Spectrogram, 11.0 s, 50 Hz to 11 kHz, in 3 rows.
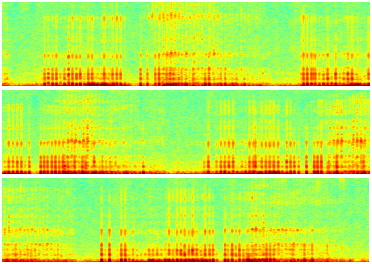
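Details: Male pet cat purring as his chin is scratched at sunrise over the Cotswold hills, England, recorded on a Tascam DR-07X: steady low rumbling purr in long breathing cycles, with soft clicks and rustles of movement.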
